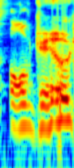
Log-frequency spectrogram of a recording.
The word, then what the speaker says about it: Ulgu: The only one we got right off the bat was Olgu, because it's like U-L-G-U, and we were like, oh, Olgu.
